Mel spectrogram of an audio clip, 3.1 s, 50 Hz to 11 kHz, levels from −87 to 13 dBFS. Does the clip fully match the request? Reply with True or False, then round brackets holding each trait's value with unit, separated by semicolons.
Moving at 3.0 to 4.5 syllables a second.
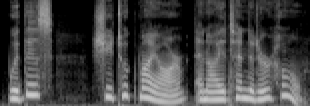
False (5.2 syllables/s)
